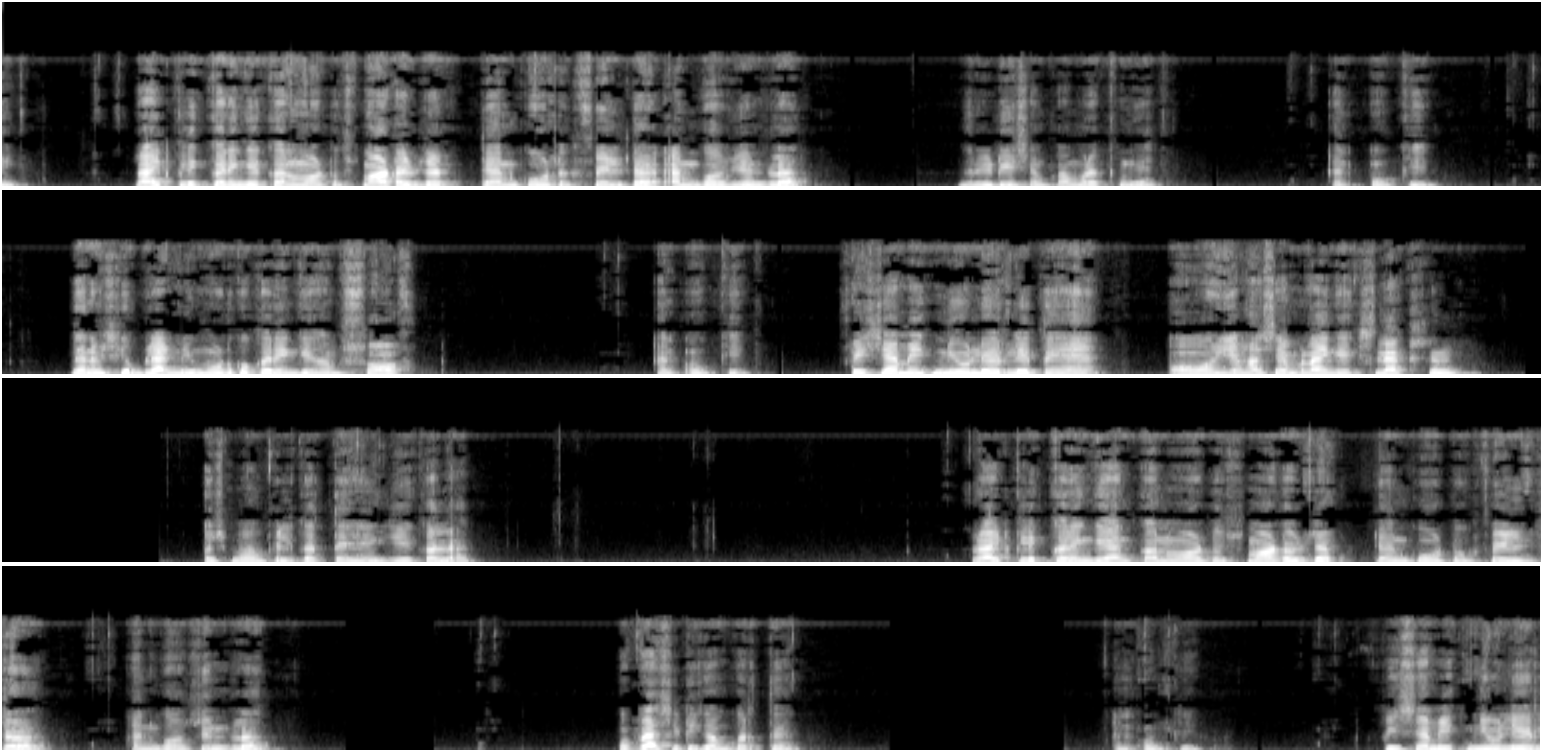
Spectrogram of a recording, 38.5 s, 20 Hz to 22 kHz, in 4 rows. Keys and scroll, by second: 22.7 alt+BackSpace, 23.4 ctrl+alt+d.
